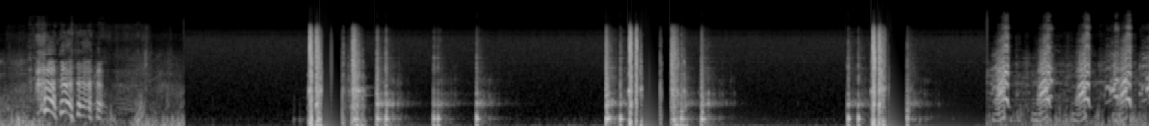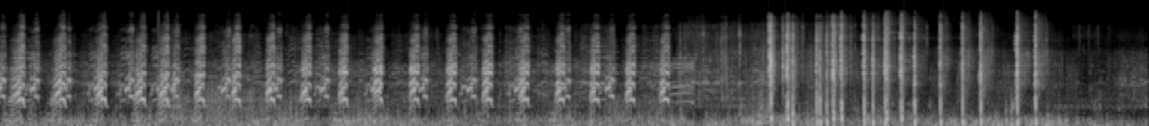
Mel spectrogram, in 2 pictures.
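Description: Snow goose calling. There are a few short runs of loud, close, high-pitched calls, then after a gap a dense, rapid chatter of many calls at about four a second keeps going.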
